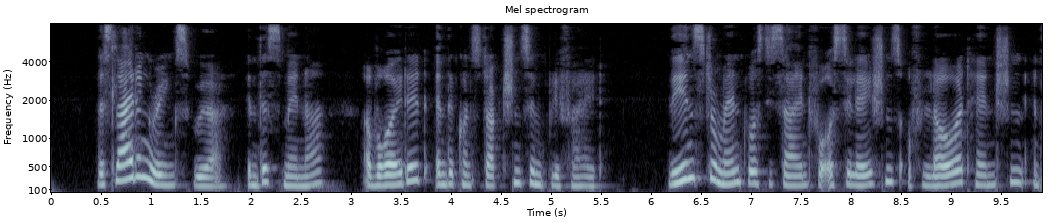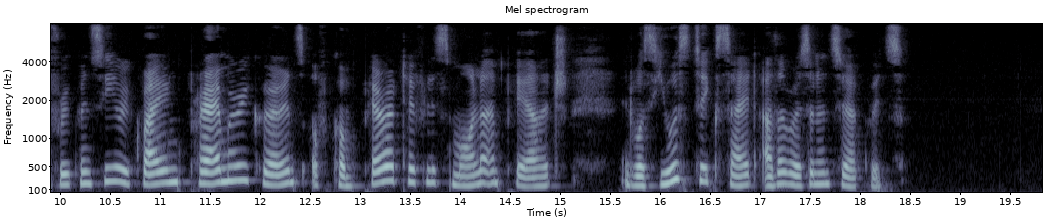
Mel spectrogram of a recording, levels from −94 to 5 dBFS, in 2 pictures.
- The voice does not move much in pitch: No, average, 4.4 semitones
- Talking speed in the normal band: No, slow, 120 wpm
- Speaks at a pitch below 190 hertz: No, high, 195 Hz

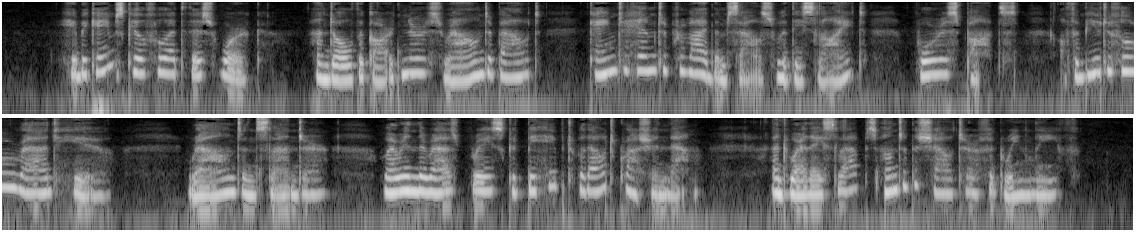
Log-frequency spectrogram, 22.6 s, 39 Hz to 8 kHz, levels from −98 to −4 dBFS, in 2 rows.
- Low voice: No, high, 235 Hz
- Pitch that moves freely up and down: No, average, 3.7 semitones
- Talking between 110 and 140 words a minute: Yes, slow, 135 wpm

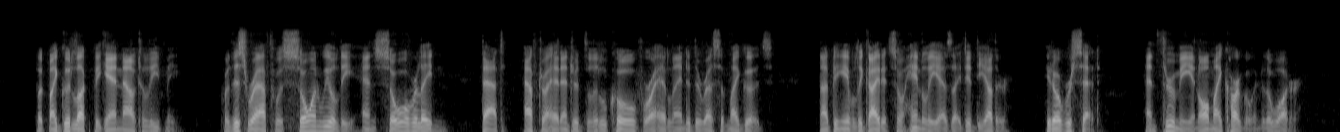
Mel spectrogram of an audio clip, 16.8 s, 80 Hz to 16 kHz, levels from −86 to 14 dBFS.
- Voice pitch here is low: Yes, very low, 90 Hz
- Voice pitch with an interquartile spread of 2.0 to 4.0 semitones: No, average, 4.8 semitones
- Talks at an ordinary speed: No, fast, 215 wpm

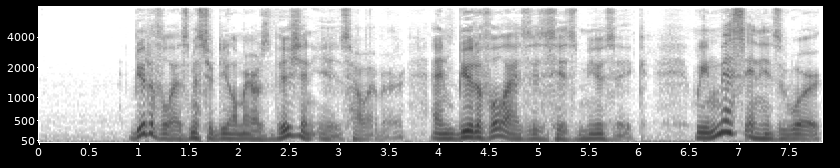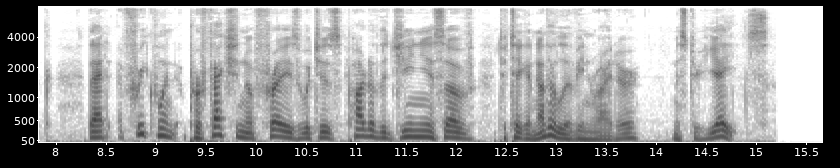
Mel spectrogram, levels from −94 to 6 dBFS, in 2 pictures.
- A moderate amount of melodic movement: No, wide, 6.0 semitones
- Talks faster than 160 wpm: No, average, 150 wpm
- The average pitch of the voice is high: No, low, 105 Hz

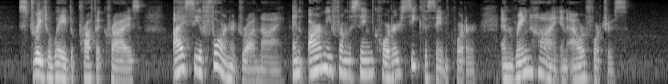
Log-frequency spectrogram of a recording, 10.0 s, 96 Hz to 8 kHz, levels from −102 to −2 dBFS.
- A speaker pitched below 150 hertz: Yes, medium, 140 Hz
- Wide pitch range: Yes, wide, 7.6 semitones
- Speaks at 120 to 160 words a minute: Yes, average, 155 wpm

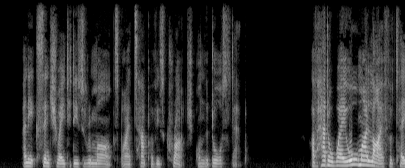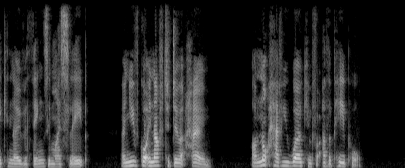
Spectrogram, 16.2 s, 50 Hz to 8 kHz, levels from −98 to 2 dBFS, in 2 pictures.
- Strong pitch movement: No, average, 4.6 semitones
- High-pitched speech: No, medium, 155 Hz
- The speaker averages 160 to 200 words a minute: Yes, average, 165 wpm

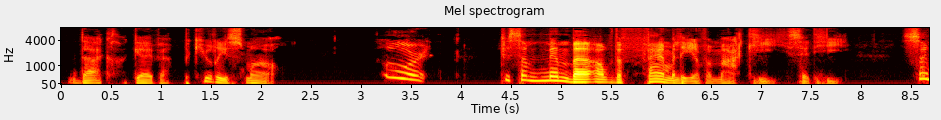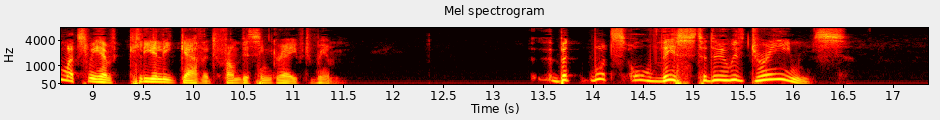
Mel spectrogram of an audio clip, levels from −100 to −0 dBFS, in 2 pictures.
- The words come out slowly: Yes, slow, 125 wpm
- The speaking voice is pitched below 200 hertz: Yes, low, 135 Hz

